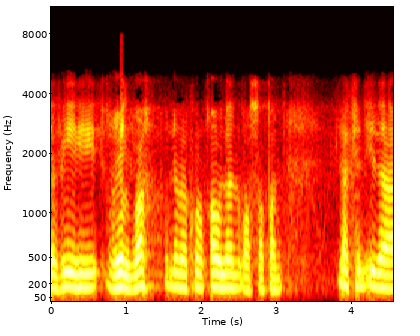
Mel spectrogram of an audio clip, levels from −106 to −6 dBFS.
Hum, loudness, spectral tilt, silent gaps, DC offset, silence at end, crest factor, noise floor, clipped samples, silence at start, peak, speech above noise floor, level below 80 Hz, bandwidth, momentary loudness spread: none; -18 LUFS; -11 dB/octave; none; under 0.1%; 0 s; 16 dB; -50 dBFS; under 0.1%; 0 s; 0 dBFS; 33 dB; -56 dBFS; 4.8 kHz; 11 LU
